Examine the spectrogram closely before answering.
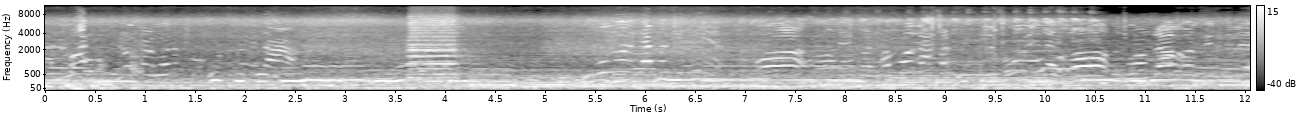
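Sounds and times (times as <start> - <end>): car horn honk: 3.6 - 4.4.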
